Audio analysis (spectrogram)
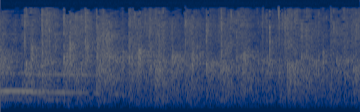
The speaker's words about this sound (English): wave your hands and give them a huge round of applause for all of their work.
